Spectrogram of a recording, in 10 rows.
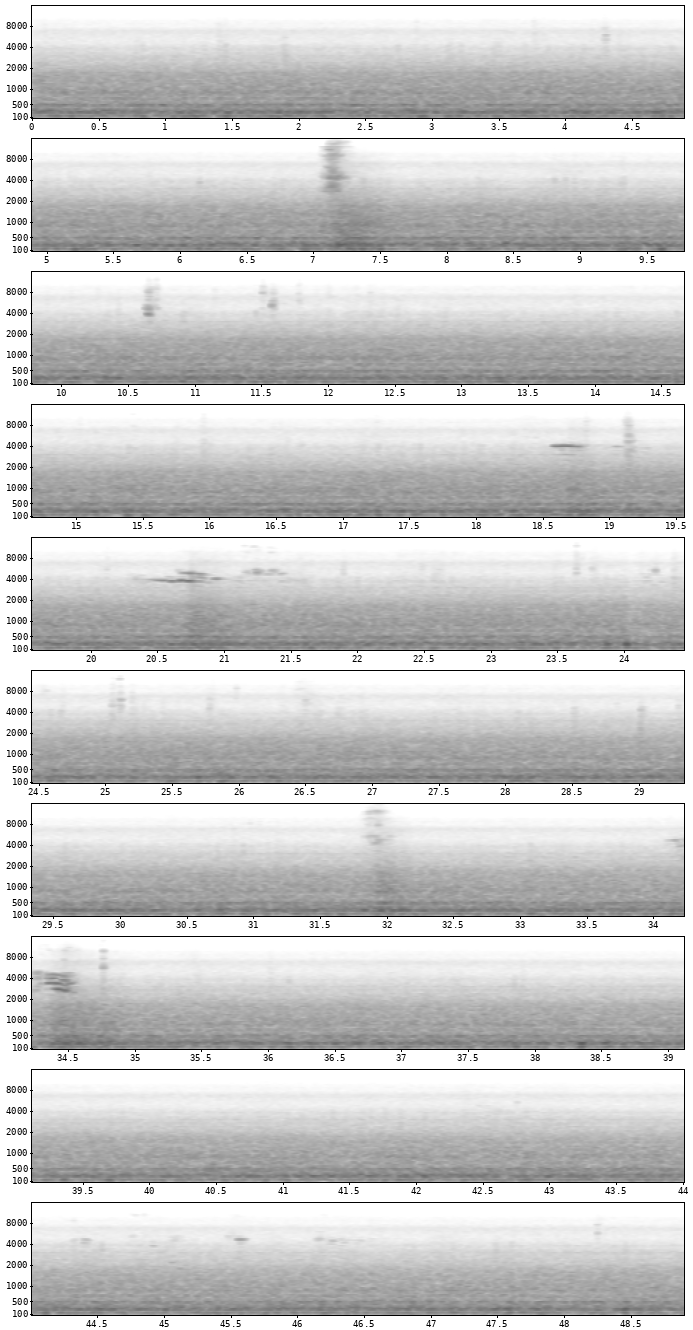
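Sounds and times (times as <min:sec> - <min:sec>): airplane cabin noise: 0:00.0 - 0:48.9
faint high squeaks: 0:20.3 - 0:21.6.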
